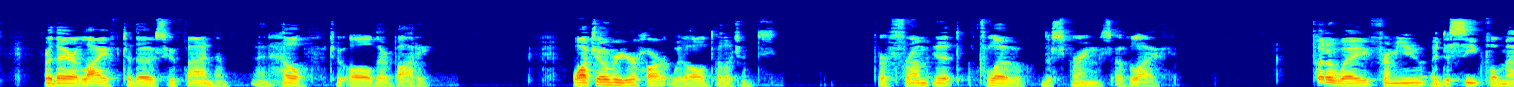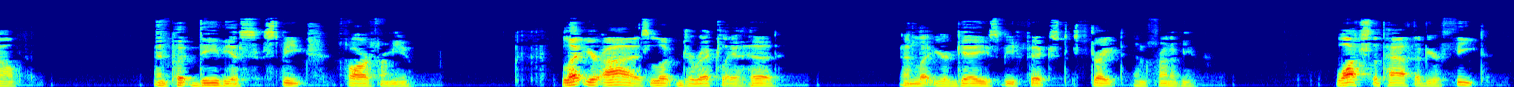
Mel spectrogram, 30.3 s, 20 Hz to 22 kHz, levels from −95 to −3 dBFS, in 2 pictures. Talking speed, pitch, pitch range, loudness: 135 wpm, 100 Hz, 90-120 Hz, -27 LUFS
